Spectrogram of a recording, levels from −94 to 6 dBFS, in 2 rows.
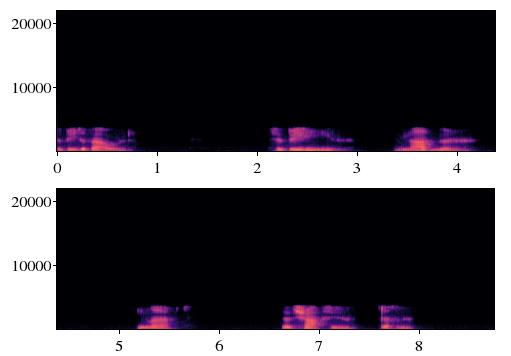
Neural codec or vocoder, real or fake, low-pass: autoencoder, 22.05 kHz, a latent of 192 numbers a frame, VITS, trained on one speaker; fake; 3.6 kHz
